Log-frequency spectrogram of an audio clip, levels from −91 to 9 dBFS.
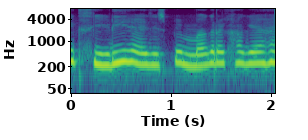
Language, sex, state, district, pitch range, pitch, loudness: Hindi, female, Jharkhand, Deoghar, 230-260 Hz, 255 Hz, -11 LUFS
